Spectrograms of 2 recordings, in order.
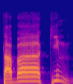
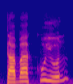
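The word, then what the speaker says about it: تَبَاكٍ: আর মাজদার হচ্ছে তাবাকিন। হ্যাঁ, মূলত তাবাক। শব্দটা ছিল তাবাকুয়ুন। তো তাবাকুয়ুন উচ্চারণটা কঠিন, এজন্য তাবাকিন হয়।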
